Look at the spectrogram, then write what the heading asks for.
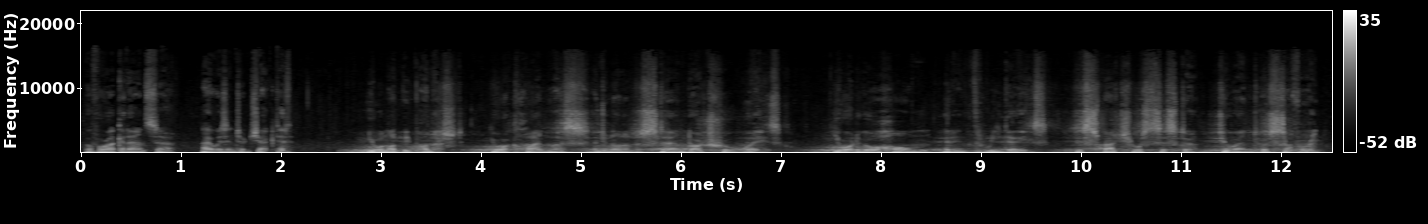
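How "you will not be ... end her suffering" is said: cold, commanding judge; stern council elder. Acted. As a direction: pronounce the sentence coldly. Council member's verdict.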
